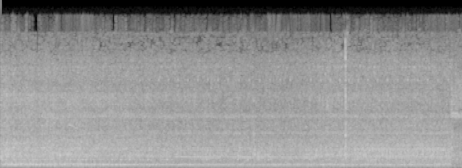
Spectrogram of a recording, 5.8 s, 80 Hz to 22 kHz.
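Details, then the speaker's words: Jeep Wrangler TJ 4.0 six-cylinder after replacing a broken exhaust manifold: smooth, even idle with no ticking or puffing leak at the manifold; sounds much better, quiet and healthy. "Okay, we're done. Holy moly, it sounds so much better."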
